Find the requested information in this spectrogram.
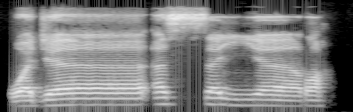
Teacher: Imam Al-Kisai baca dengan mengidghamkan ta ke sin.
